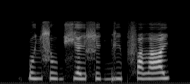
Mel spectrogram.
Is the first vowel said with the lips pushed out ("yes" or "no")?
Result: yes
